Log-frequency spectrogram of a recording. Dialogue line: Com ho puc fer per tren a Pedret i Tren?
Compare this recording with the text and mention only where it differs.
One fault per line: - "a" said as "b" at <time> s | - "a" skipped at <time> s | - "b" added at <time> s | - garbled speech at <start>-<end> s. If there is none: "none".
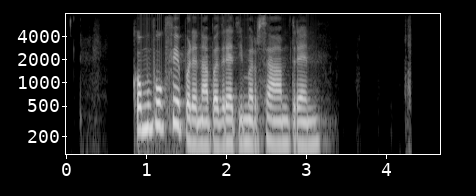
- "tren" said as "anar" at 1.6 s
- "Marzà amb" added at 2.3 s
